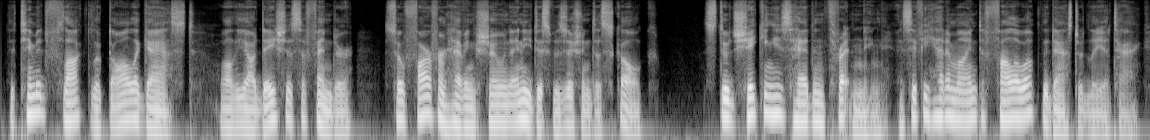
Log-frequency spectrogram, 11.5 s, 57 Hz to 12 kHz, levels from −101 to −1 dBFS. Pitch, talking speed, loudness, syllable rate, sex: 105 Hz, 195 wpm, -19 LUFS, 5.5 syllables/s, male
